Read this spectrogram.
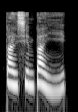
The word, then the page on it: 半信半疑: bàn xìn bàn yí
